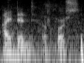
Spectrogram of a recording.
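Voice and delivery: ordinary talk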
